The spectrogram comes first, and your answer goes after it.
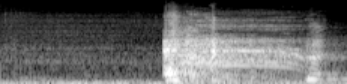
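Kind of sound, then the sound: human body sound, sneeze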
